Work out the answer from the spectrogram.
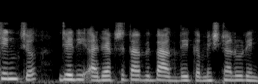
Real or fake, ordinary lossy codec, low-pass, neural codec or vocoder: fake; none; 7.2 kHz; codec, 16 kHz in and 24 kHz out, 1.1 kbps, FireRedTTS-2 codec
